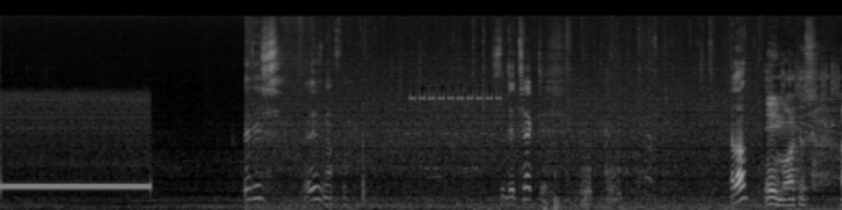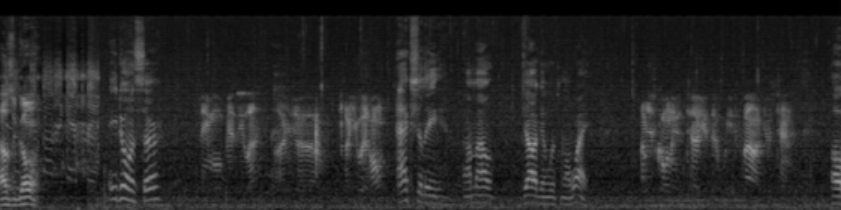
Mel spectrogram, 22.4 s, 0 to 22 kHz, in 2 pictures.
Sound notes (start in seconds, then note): 0.0 phone ringing; 5.4 beeping; 11.8 woman on radio murmuring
